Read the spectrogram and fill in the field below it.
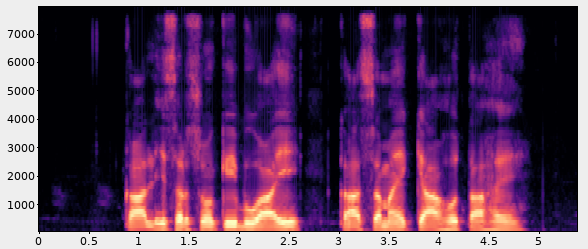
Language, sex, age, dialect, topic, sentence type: Hindi, male, 18-24, Awadhi Bundeli, agriculture, question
